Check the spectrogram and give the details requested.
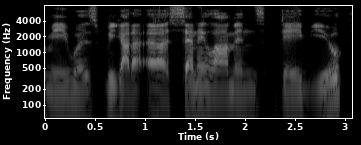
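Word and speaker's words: Senne Lammens: The big standout for me was we got a Sen Lmens debut. Sen Lmens is how I believe you say his name.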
